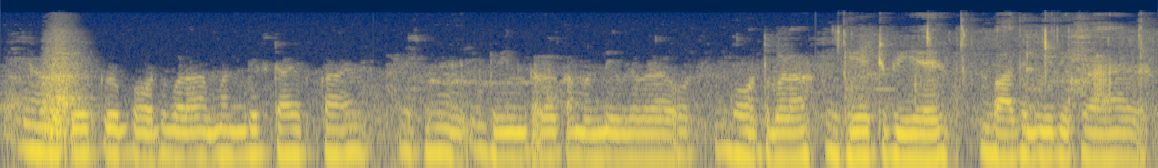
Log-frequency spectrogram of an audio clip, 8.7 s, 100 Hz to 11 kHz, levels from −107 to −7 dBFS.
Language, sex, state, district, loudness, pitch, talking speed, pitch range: Hindi, male, Uttar Pradesh, Budaun, -19 LUFS, 140 Hz, 195 wpm, 135-150 Hz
